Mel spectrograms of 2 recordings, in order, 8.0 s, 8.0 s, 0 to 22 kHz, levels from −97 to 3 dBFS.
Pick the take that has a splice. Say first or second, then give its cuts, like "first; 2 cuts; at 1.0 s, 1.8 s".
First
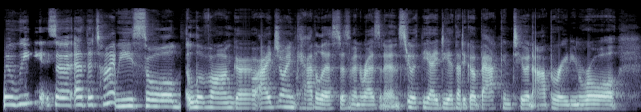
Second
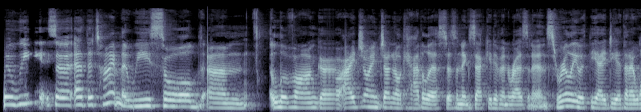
first; 6 cuts; at 1.4 s, 2.3 s, 3.7 s, 4.4 s, 5.1 s, 5.8 s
